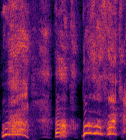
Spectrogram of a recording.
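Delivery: put-on very high, wild screaming outburst. Telling a story from work, the speaker acts out a man across the street screaming. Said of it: "he's just like screaming".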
